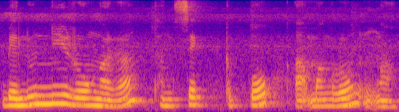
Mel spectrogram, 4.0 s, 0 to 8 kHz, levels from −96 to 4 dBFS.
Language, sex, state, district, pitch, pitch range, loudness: Garo, female, Meghalaya, West Garo Hills, 190 Hz, 175-225 Hz, -15 LUFS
